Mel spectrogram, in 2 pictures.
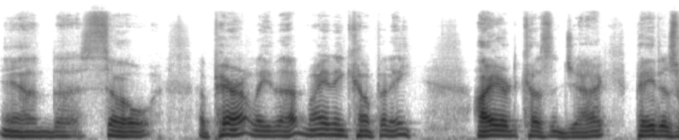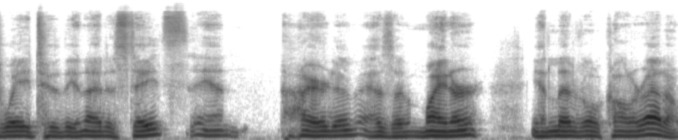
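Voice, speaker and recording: A medium-pitched man's voice, dark and mellow in tone. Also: fairly even intonation. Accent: American. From US West Coast (Alameda, California). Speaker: family elder telling life story. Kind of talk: oral history reminiscence. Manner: halting, many fillers.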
